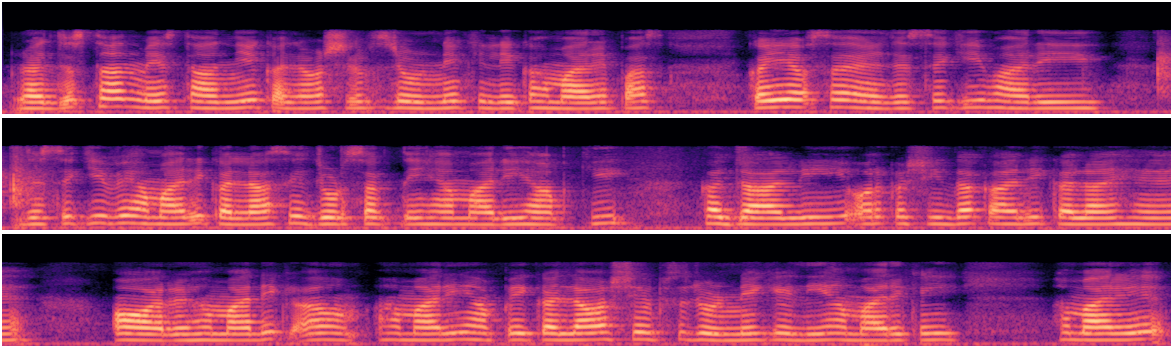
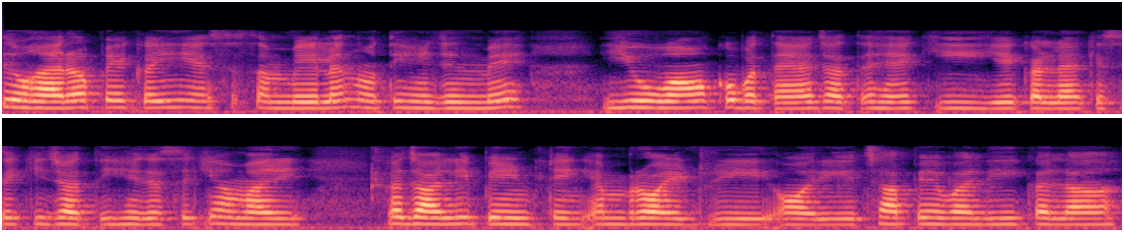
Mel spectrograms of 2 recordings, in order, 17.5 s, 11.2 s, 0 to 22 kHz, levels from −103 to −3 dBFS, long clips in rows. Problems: constant background noise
